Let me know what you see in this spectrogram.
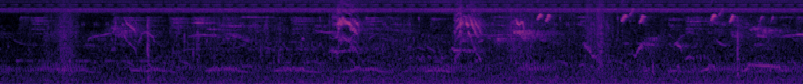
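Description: Forest birds chirping: many short high chirps and quick whistled glides, scattered irregularly over a soft background hiss of forest ambience.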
